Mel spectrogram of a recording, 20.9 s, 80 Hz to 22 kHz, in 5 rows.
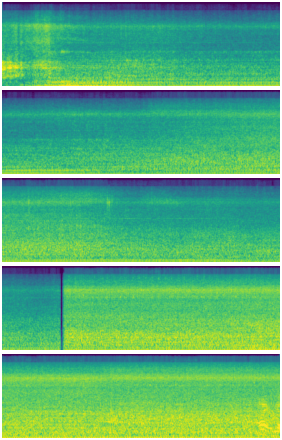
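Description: A Ford F600 pickup engine turns over and settles into a steady, low rumbling idle that rises slightly partway through, close up, with some talking over it.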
